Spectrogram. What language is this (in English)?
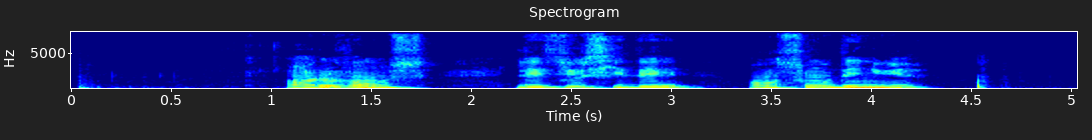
French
